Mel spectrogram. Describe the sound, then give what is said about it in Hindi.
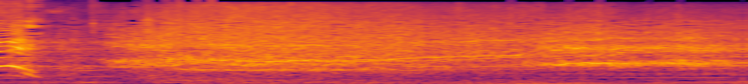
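A truck brakes hard, its tires letting out a loud, sustained screech that holds steady for a few seconds as the vehicle skids to a stop. “दलबीर ने गाड़ी रोकी”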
